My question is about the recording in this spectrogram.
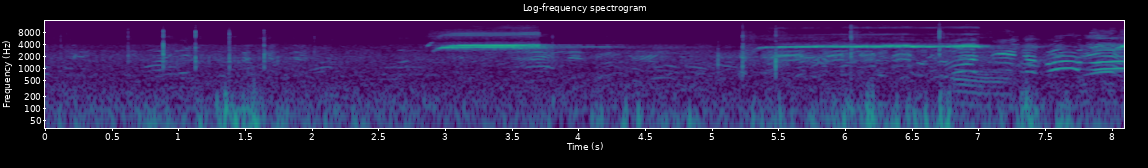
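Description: Referee's whistle in a beach handball match, blown twice: a short blast about three seconds in, then a longer held blast about two seconds later.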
